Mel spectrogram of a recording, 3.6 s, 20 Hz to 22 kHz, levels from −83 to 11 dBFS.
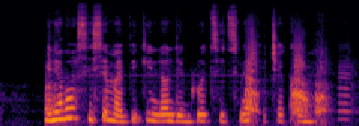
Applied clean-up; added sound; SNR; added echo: neural mask model RNNoise.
